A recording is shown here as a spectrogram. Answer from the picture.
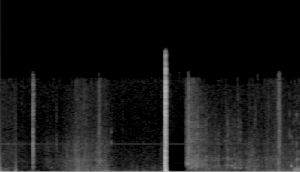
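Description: A single shotgun shot at a passing dove, one sharp crack about two seconds in, over faint outdoor background with a few light ticks.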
